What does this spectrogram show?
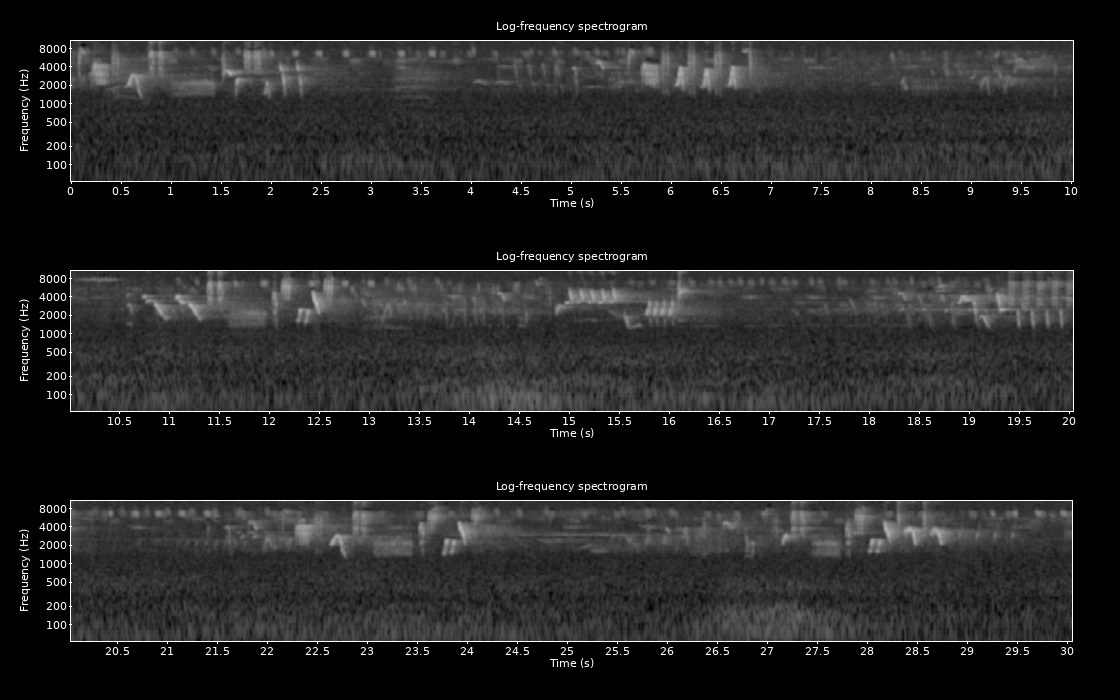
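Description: Songbirds singing: short bursts of quick, high chirps and trills every few seconds, over a faint steady background hiss.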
